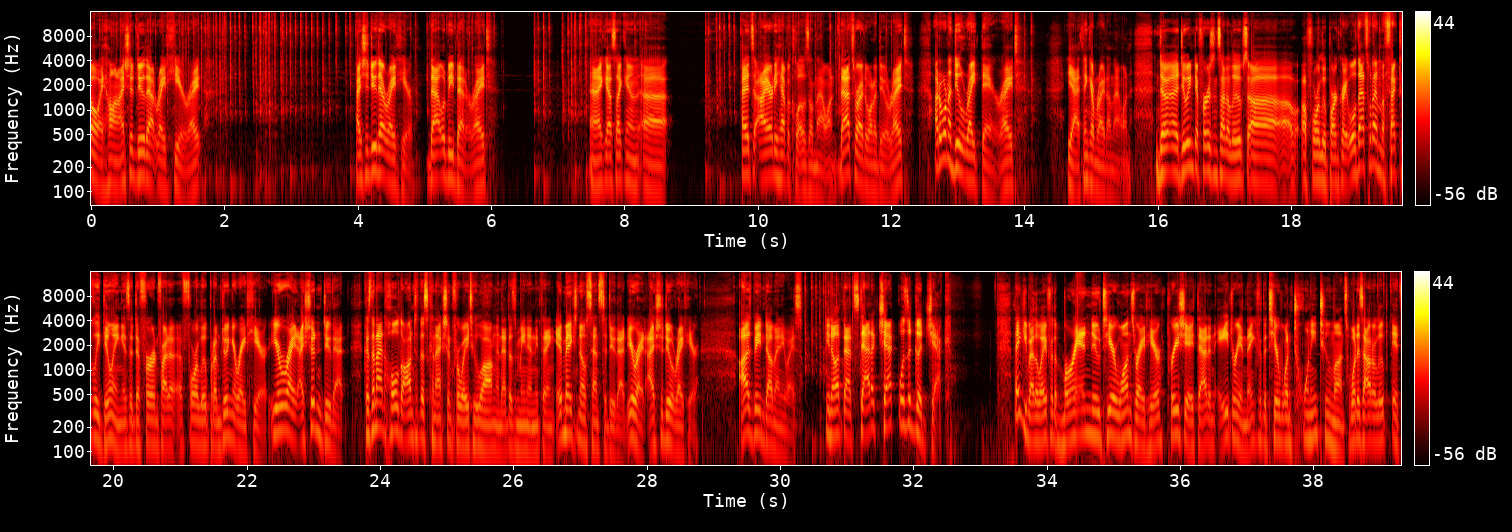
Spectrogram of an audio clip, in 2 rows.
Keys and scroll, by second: 0.0-12.3 typing, 9.1 Tab, 10.9 ctrl+c, 11.2 Return, 11.3 ctrl+u, 20.6 alt+{, 20.6-21.4 typing, 30.3-31.1 typing.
